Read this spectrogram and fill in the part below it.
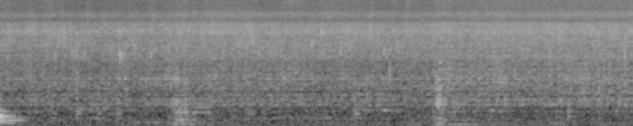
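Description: Beans and flat beans fry in a pan for a cauliflower-stalk chorchori, giving a steady close sizzle with a few stirring scrapes and no voices.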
